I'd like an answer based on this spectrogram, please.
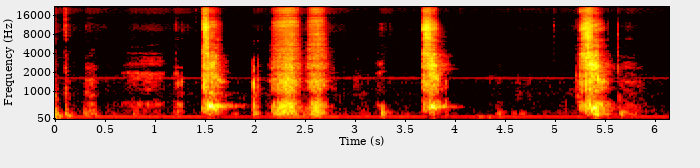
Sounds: Sneeze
